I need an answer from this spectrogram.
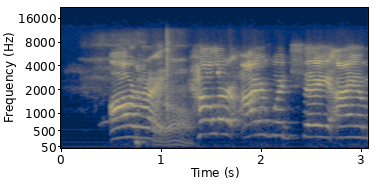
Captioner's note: mumbles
